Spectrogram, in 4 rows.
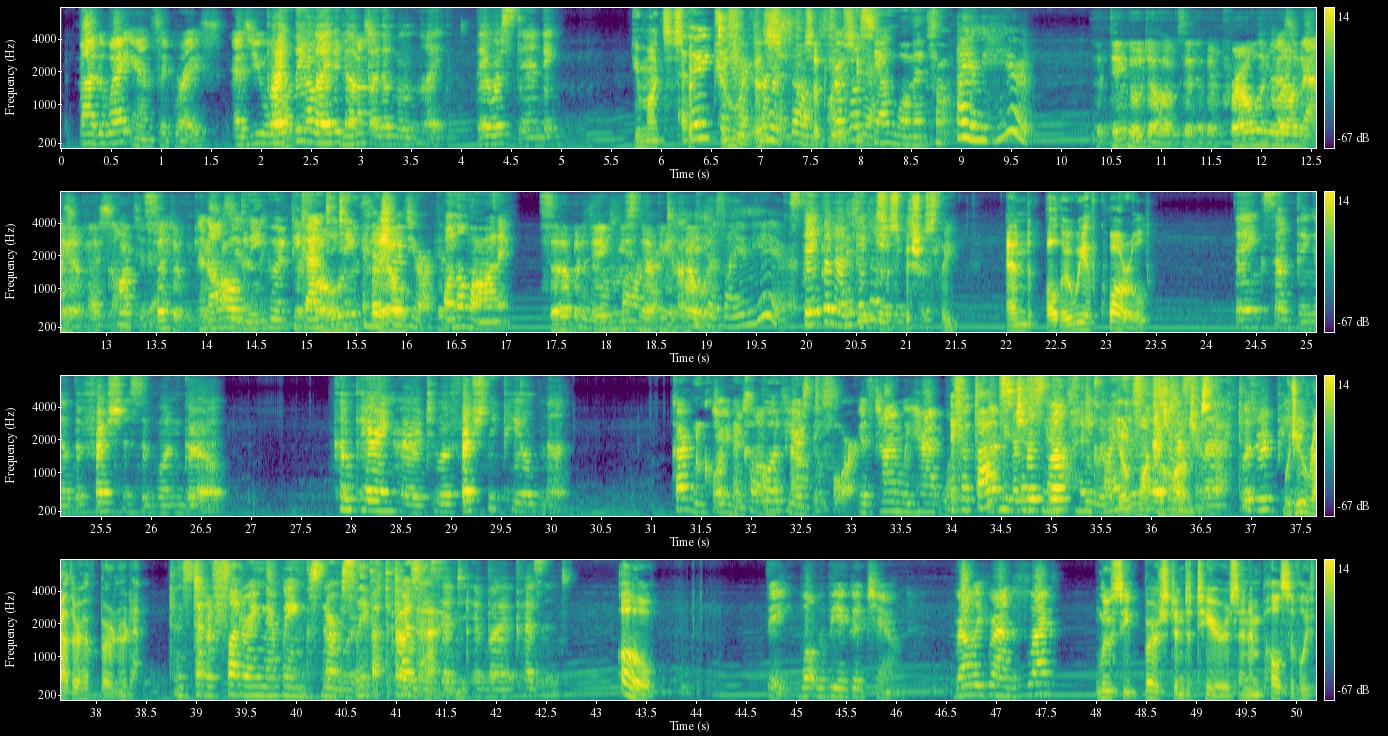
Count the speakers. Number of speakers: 6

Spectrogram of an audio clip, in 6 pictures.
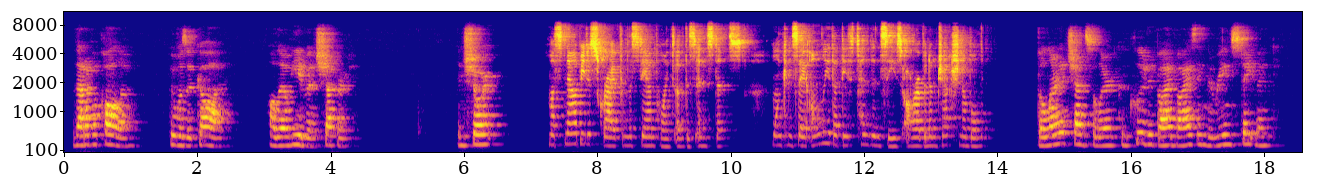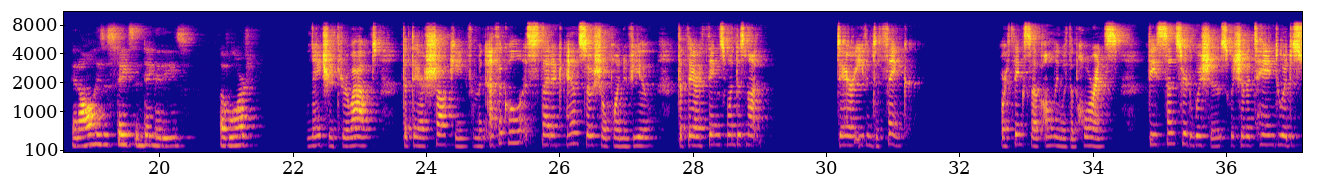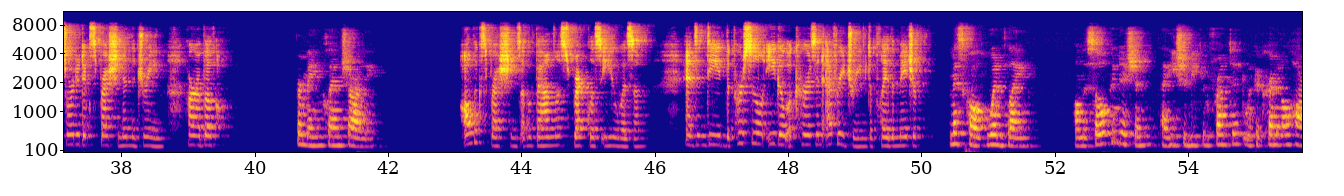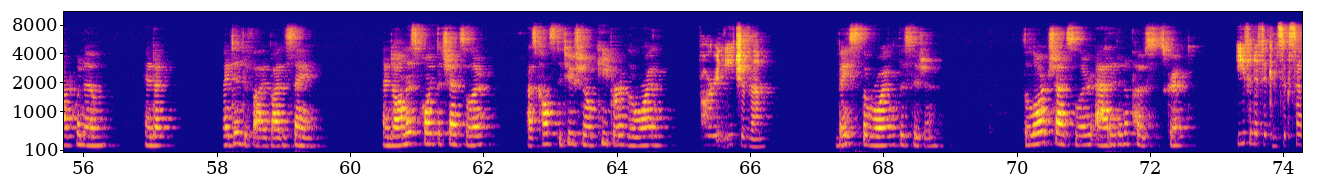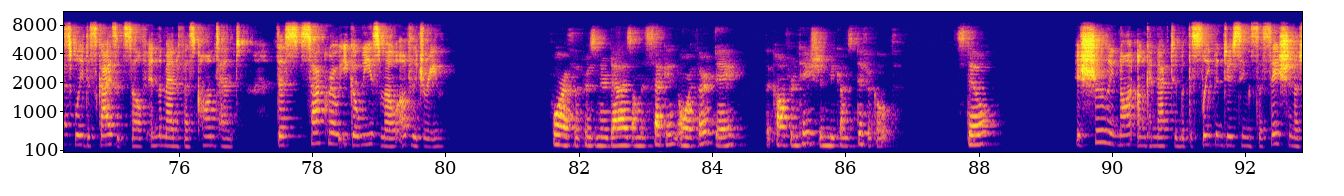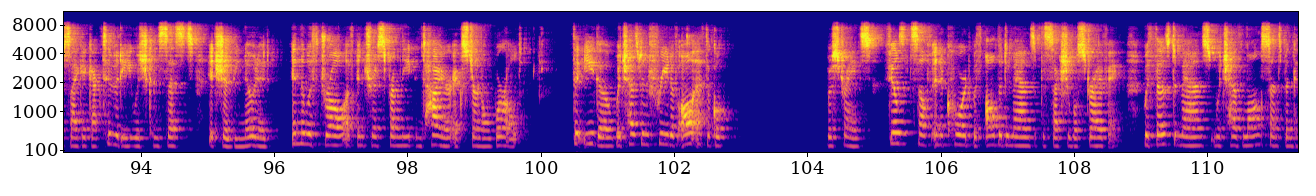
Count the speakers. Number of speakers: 2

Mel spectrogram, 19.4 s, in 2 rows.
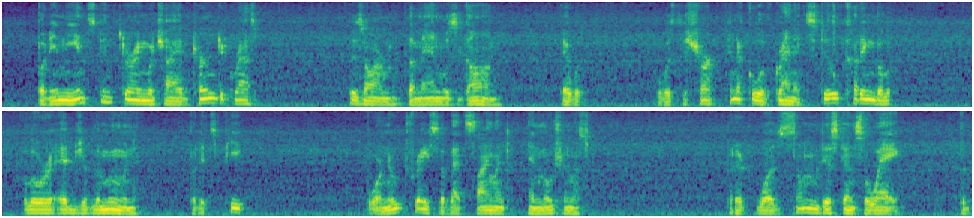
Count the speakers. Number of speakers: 1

